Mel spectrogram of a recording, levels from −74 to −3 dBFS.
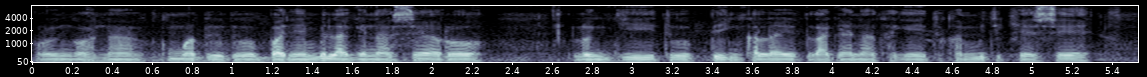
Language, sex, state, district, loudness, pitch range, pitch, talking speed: Nagamese, male, Nagaland, Kohima, -20 LUFS, 85-90 Hz, 85 Hz, 215 wpm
